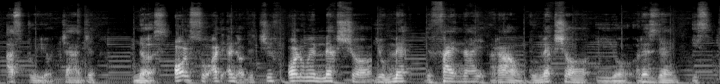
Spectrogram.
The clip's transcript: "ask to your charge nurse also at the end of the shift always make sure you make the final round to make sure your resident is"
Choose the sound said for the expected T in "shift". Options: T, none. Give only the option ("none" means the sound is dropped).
none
